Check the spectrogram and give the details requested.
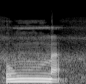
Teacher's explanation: Nasal সাউন্ডে নাকে আওয়াজ করে হবে মিমের উপর ফাতহা মা, উম্মা। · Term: গুন্না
